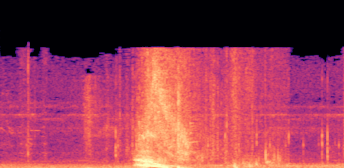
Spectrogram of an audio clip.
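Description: A blade slashes with a sharp whoosh.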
